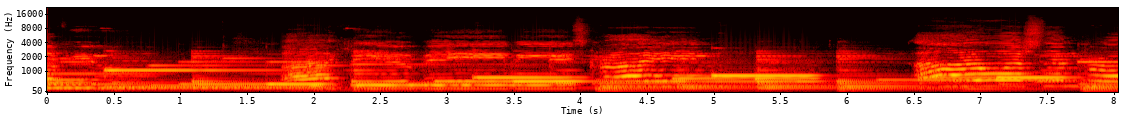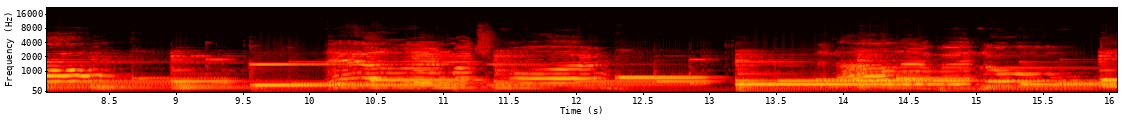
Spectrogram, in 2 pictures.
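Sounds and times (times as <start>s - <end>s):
person singing wordlessly: 0.0s - 0.9s, 1.8s - 5.2s, 6.5s - 8.7s, 10.1s - 12.6s, 13.8s - 16.0s
vibraphone chords and melody: 0.0s - 16.0s.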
